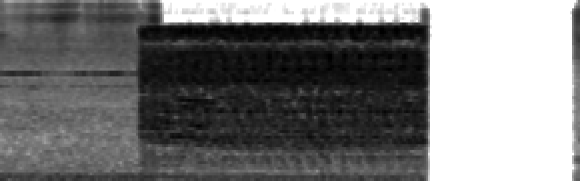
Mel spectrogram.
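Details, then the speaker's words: Ford Aspire hydrolocked after flood water entered through the air filter, after cleaning the throttle body, checking the wiring and refitting the spark plugs: the engine catches right away and holds a smooth, even idle with no knocking; normal start. "இன்ஜினை start பண்ணுறேன்."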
